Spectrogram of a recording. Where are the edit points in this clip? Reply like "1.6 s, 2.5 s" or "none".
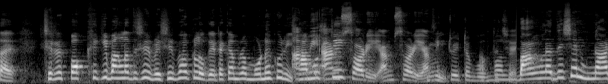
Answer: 2.9 s, 5.1 s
